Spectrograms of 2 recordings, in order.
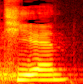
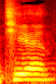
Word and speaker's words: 天: 그런데 티엔 할 때 티엔 입이 좀 벌어졌으면 좋겠어요. 보통 우리는 티엔 이렇게 발음합니다. 티엔 제 입을 보십시오. 티엔 이 정도에서는 정확한 발음이 아닙니다.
